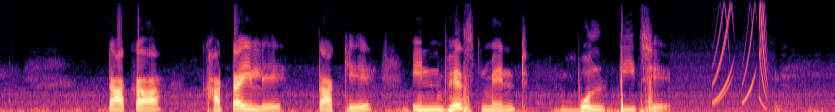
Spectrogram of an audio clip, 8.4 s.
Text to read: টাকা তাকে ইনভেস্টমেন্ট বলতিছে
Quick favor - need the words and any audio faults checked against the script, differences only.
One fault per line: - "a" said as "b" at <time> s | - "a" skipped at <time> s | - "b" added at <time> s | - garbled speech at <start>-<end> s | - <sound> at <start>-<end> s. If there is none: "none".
- "খাটাইলে" added at 2.0 s
- chirp at 7.1-7.7 s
